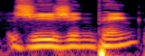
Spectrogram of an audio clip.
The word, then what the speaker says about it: Xi Jinping: Like the new Chinese president, Xi Jinping, I think is how you say his name.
